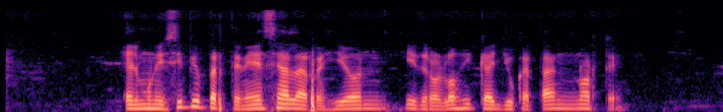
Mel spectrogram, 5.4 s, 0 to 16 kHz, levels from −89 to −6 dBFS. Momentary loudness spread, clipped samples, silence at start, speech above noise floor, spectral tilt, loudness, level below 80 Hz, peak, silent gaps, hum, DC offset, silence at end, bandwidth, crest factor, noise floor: 8 LU; under 0.1%; 0.9 s; 42 dB; -7.5 dB/octave; -25 LUFS; -50 dBFS; -6 dBFS; none; none; under 0.1%; 0.75 s; 11.5 kHz; 20 dB; -66 dBFS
